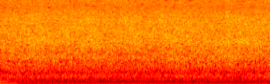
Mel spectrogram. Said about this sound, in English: You see this water going there? And coming in. You just about see what's going on in there.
